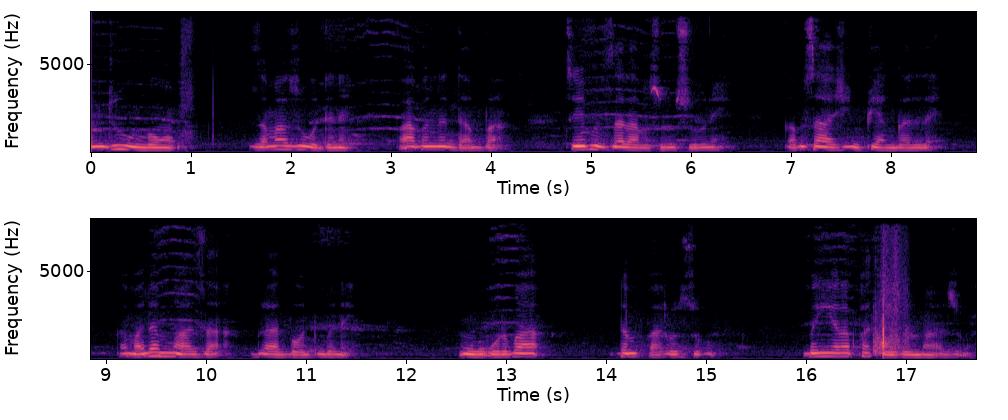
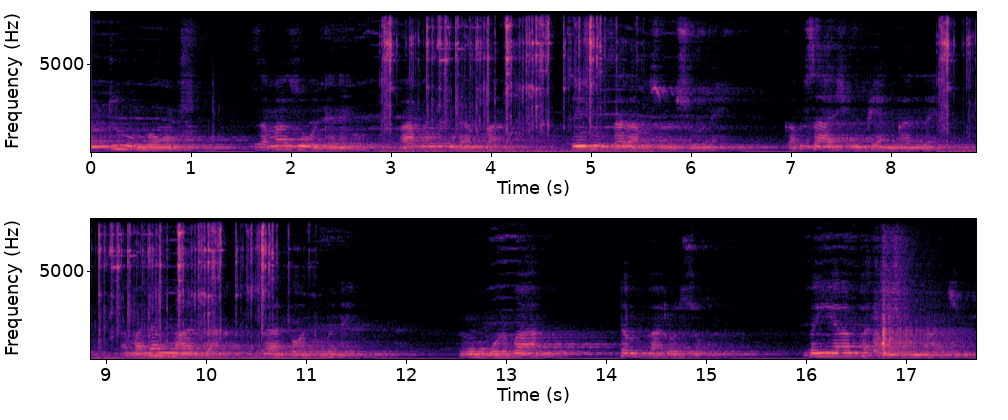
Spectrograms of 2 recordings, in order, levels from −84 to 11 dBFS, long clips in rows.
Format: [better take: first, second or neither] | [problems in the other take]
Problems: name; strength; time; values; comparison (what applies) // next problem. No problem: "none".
first | background sound (Keys jangling); 5 dB below the speech // room echo; dies away in 1.8 s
